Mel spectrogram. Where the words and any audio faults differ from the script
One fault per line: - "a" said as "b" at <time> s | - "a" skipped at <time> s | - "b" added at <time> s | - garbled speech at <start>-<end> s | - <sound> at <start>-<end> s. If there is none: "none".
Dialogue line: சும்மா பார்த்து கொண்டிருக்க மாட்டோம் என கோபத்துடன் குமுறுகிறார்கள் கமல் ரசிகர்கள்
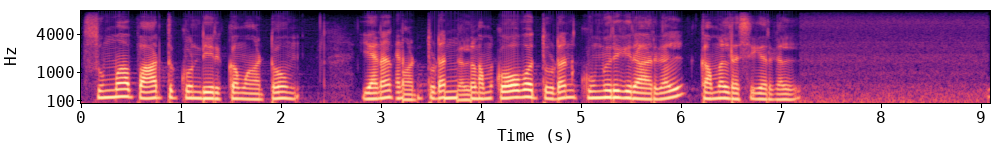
- garbled speech at 3.1-4.1 s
